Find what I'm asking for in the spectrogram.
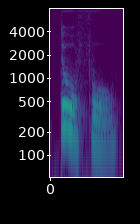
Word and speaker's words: Du Fu: Du Fu.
